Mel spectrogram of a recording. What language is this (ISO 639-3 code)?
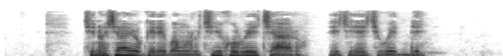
lug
